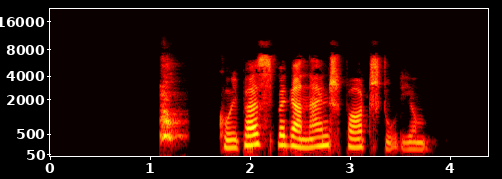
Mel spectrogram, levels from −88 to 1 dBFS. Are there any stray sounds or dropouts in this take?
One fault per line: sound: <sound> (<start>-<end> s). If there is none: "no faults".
sound: bark (1.1-1.4 s)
